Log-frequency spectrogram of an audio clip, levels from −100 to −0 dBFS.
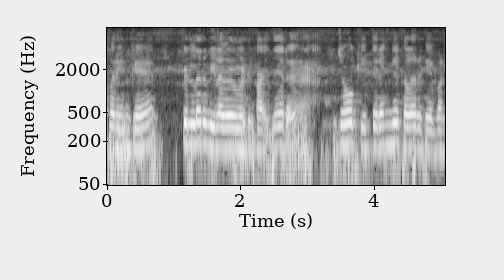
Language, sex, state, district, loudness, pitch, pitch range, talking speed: Hindi, male, Haryana, Charkhi Dadri, -14 LUFS, 160 Hz, 150-170 Hz, 175 wpm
